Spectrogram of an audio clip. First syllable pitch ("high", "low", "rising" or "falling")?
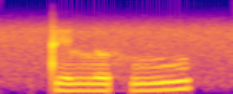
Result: low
